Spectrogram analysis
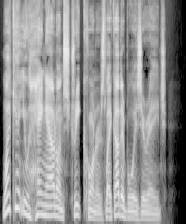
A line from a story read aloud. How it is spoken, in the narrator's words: laughing and saying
